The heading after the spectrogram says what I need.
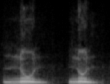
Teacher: Dia di bawah sikit daripada makhraj huruf lam.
